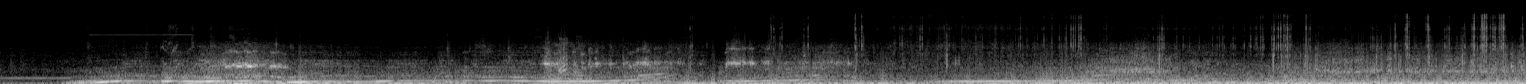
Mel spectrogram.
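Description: Nissan Skyline engine heard from inside the car while it is driven hard on track: a sharp rev-up about a second in, then revs rising and falling again and again as the car drifts. In the last few seconds a rushing noise of tyres and road grows, with scattered ticks.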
